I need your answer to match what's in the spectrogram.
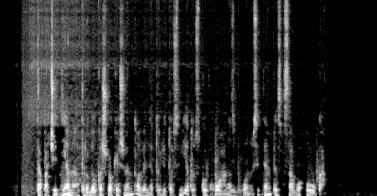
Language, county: Lithuanian, Vilnius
